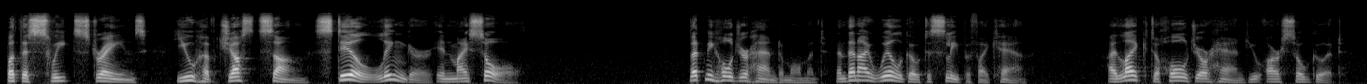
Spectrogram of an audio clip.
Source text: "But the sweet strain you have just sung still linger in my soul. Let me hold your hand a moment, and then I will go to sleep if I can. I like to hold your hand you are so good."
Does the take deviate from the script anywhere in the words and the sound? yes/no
yes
